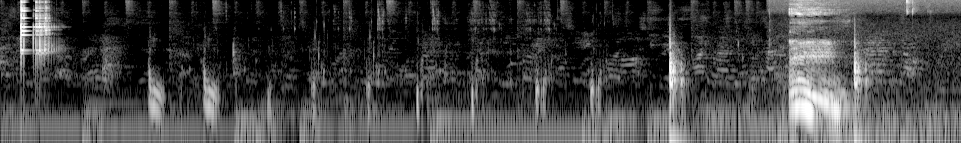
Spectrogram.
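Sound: drinking glasses clinking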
